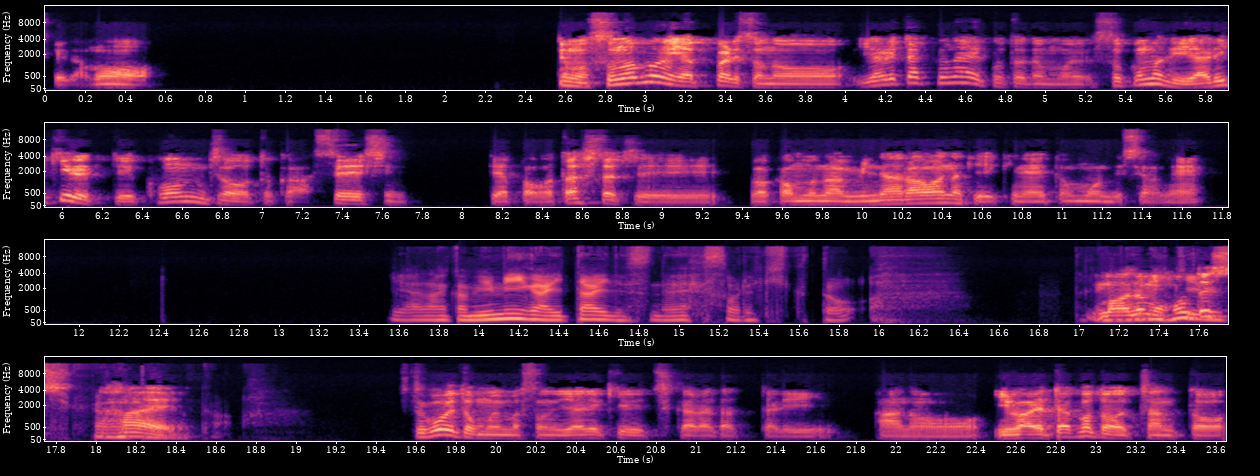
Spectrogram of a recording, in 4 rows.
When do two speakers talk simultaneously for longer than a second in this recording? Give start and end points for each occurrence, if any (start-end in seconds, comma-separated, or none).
17.0-18.5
